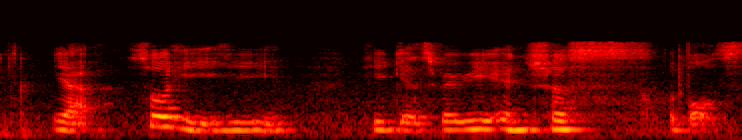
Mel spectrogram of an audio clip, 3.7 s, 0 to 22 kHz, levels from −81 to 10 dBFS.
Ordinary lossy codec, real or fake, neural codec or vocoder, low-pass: none; real; none; 7.2 kHz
